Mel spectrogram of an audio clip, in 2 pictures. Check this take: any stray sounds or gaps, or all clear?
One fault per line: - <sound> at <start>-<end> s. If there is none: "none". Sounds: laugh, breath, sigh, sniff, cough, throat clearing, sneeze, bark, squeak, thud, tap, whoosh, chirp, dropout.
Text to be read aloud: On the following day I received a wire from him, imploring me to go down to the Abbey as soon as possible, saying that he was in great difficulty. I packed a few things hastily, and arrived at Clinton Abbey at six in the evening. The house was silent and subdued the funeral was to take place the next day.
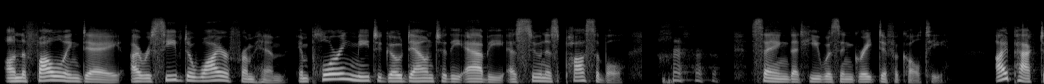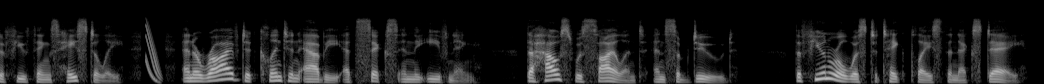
- laugh at 6.6-7.2 s
- chirp at 11.9-12.1 s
